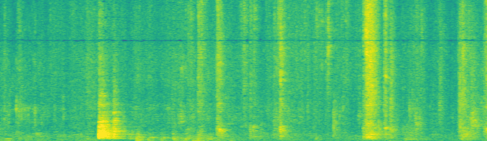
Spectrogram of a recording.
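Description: Hands crinkling gold-foil paper cracker wrappers and rustling paper confetti in a plastic basin while the crackers are stuffed. A few sharper clattering knocks stand out, the loudest about a second and a half in and another about five and a half seconds in.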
